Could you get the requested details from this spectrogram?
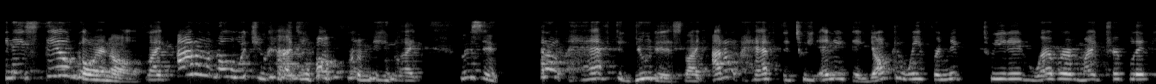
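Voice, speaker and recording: A man's voice: very high voice, very animated, normal speed, a bit bright. A man talking emphatically and heatedly in casual chat as a regular on a sports podcast. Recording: distant, muffled recording.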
